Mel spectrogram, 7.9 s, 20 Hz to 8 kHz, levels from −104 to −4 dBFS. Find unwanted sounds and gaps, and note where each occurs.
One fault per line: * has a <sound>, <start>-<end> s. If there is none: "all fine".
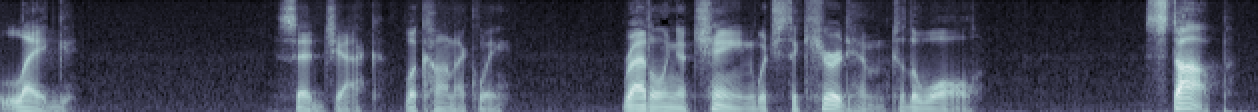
all fine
